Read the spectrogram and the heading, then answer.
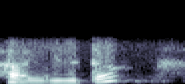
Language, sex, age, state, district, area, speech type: Punjabi, female, 30-45, Punjab, Patiala, rural, conversation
